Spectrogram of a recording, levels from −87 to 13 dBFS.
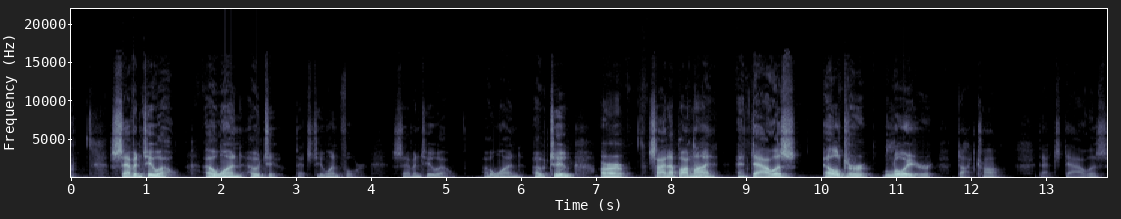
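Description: Zipper noise occurs at 2.05–3.16 s, 5.46–6.32 s and 11.09–12.54 s. The speech level falls, rises, then falls by roughly 20–25 dB in unsmoothed 1–2 dB steps about ten times a second. Each step clicks, making a ticking. The waveform envelope forms a staircase, and the spectrogram shows faint vertical lines.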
